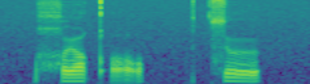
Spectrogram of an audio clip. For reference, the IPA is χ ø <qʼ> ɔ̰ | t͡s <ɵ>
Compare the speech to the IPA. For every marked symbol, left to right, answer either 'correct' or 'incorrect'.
correct, correct

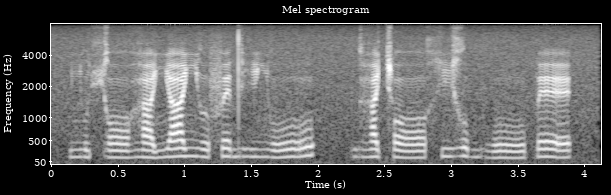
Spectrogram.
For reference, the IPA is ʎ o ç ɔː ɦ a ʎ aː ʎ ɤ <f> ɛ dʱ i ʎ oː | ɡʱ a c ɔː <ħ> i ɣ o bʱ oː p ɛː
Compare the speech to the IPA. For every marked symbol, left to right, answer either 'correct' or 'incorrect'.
correct, incorrect

